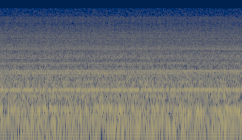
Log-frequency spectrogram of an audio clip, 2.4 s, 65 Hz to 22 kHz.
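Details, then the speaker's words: Sony CDP-CX455 400-disc carousel CD player after belt replacement, powered on: quiet, even motor whir with a faint steady tone as the carousel turns and resets itself; smooth, no slipping or grinding, normal. "It's going around in a circle. Looks like it's resetting itself."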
